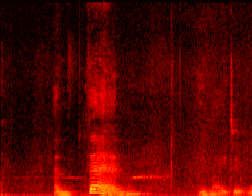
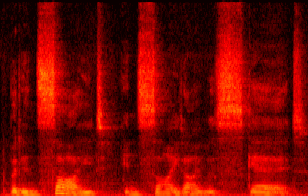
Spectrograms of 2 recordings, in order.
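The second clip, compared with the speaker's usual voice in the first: ordinary delivery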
